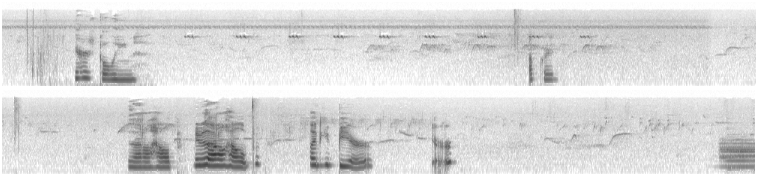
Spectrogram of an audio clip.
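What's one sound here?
A young woman talks with animation into a microphone in short bursts.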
